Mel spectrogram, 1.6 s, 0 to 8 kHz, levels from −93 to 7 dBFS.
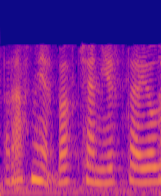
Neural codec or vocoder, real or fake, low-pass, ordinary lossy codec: codec, 16 kHz, 2 kbps, FunCodec, trained on LibriTTS, 25 frames a second; fake; 7.2 kHz; AAC, 16 kbps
